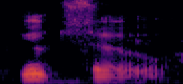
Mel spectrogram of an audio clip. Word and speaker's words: Jyutsu: Jutsu. Okay. Yeah. Think of that like J-Y-U, Jew, you know, almost like Jew, like Jewish, but not exactly.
